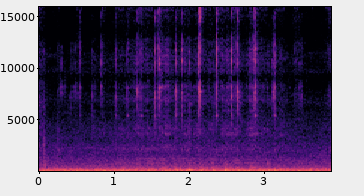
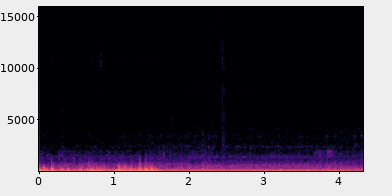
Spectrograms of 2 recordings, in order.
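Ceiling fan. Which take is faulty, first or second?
second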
